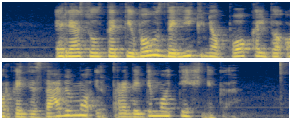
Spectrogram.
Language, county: Lithuanian, Alytus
